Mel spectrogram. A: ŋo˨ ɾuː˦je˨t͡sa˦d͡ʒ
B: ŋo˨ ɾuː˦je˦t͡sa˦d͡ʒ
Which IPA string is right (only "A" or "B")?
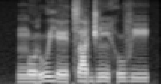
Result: A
